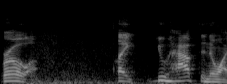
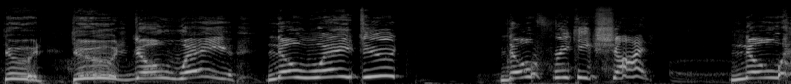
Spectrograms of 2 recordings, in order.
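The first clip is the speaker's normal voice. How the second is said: excited. Real, not acted. Celebrating lucky roll.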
